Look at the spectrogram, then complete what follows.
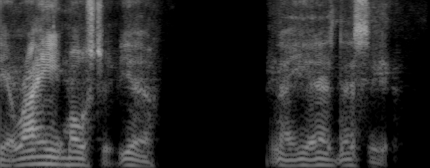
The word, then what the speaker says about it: Raheem Mostert: Raheem Mostert.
